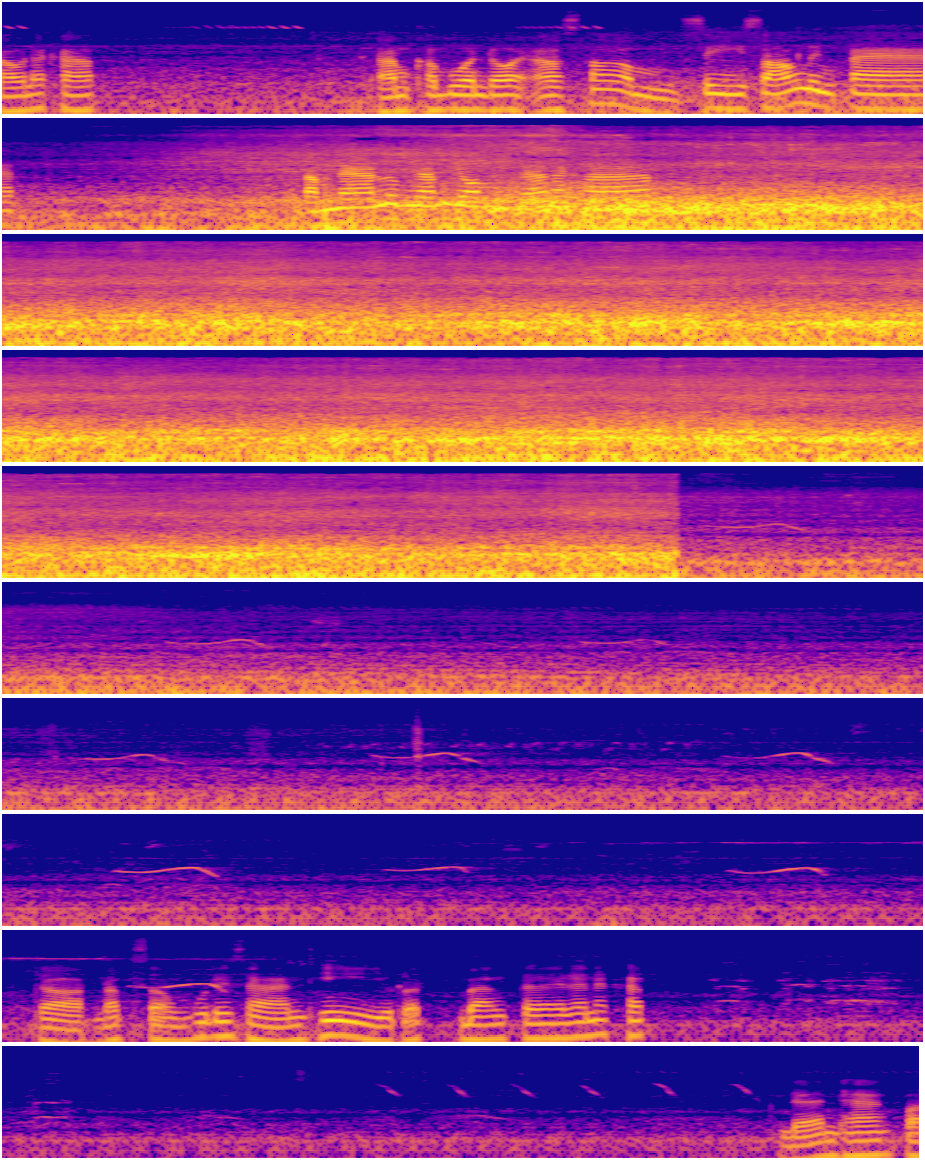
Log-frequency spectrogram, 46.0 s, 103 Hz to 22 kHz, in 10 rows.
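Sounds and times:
train wheels rumbling on rails: 0.0s - 30.3s
bird calling short rising note: 21.8s - 22.9s, 23.6s - 25.0s, 25.6s - 26.7s, 27.9s - 28.8s, 29.4s - 32.0s, 32.7s - 34.9s, 35.8s - 38.1s.

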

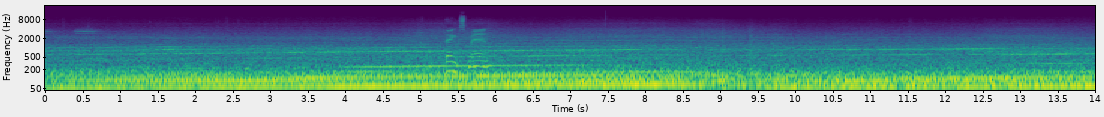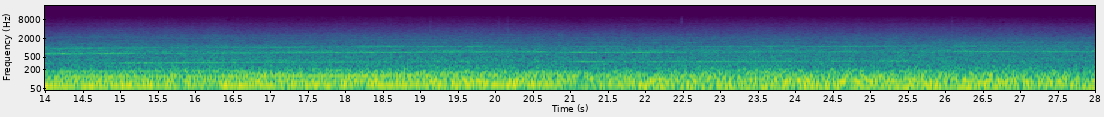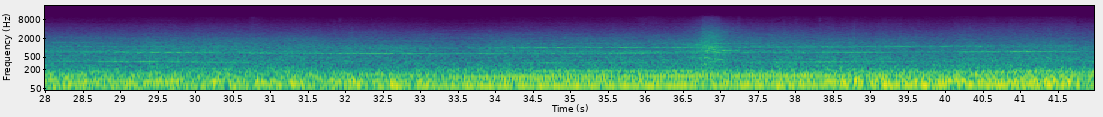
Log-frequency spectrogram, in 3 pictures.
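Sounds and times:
diesel engine drone: 0.0s - 41.9s
tyre and road noise: 0.0s - 41.9s
thin drifting tone: 35.9s - 38.7s.

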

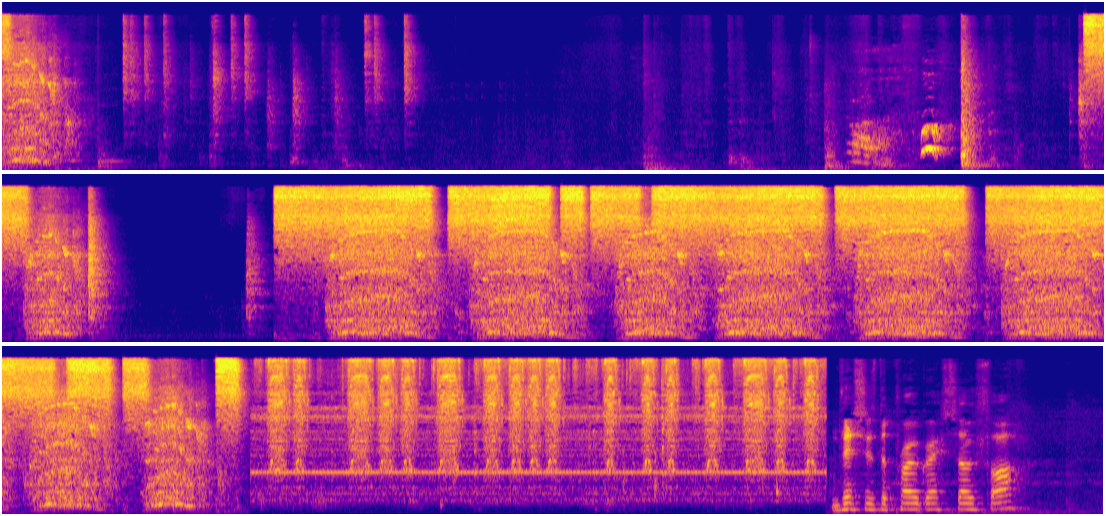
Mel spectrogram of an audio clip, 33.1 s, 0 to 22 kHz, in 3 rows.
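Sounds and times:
paint sprayer hissing: 13.7s - 23.5s, 24.2s - 30.3s.

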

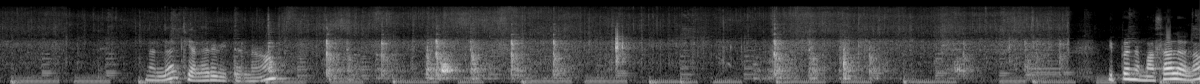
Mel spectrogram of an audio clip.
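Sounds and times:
light sizzle: 0.0s - 12.0s
spatula scraping frying pan: 2.5s - 6.5s, 7.2s - 10.8s.

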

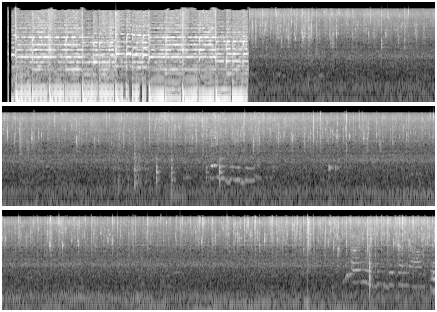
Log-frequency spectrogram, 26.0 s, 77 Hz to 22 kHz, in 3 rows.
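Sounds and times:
garlic sizzling in hot oil: 5.0s - 25.9s.

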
